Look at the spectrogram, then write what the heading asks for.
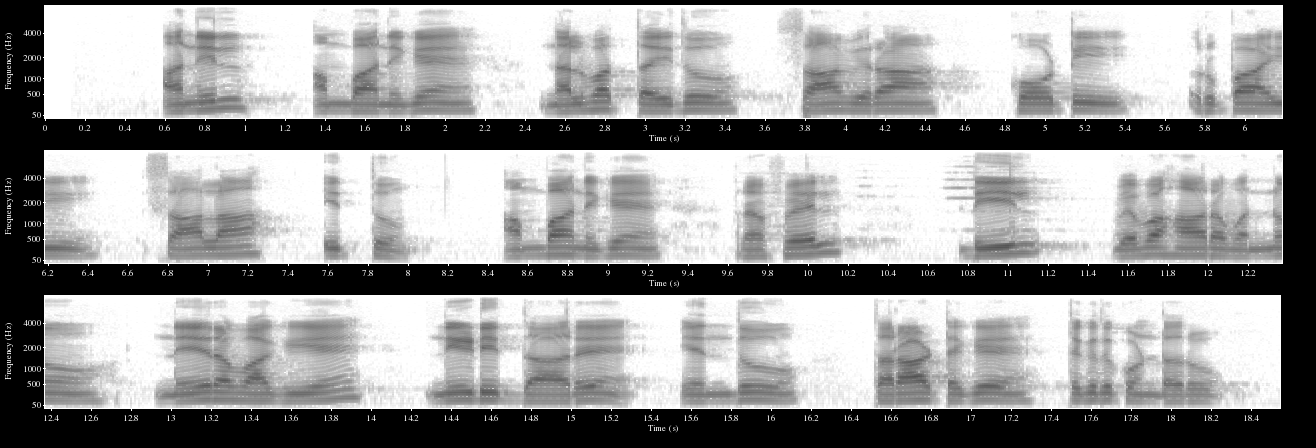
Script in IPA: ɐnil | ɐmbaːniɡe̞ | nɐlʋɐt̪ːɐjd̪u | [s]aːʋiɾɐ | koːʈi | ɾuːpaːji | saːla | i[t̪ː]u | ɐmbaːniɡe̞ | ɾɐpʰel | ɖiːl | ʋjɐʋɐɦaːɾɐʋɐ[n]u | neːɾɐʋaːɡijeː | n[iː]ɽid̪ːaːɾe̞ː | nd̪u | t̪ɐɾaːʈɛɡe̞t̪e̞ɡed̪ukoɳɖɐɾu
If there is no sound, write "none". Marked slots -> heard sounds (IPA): s, t̪ː, nː, iː

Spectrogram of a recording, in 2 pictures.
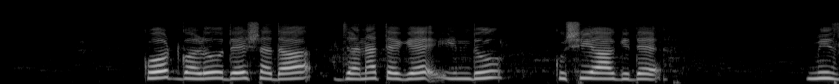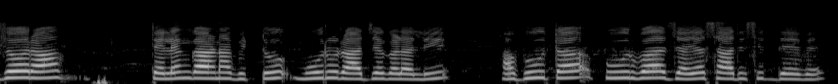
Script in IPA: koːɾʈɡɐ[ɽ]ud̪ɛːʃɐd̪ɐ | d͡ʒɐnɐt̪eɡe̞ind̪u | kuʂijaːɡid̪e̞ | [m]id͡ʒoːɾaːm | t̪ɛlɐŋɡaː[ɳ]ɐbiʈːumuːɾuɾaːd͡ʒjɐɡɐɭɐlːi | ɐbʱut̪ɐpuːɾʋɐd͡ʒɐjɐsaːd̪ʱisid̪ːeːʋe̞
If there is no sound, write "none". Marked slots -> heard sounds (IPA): ɭ, m, ɳ

